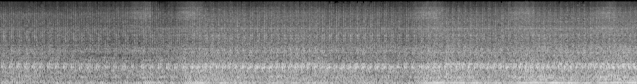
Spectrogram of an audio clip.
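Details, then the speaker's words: Daihatsu F20 4x4 started for the first time in years. Cold engine on a little choke: even, slightly fast idle with a steady low throb and regular firing; runs smoothly until warm. Ignition timing noted as slightly out. "that's got her a little bit of Choke till she warms up"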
